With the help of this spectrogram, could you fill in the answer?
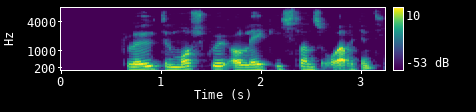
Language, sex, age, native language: Icelandic, male, 20-29, Icelandic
